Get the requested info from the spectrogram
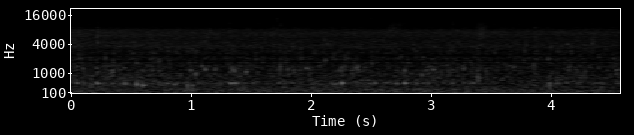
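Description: Shallow rocky woodland stream trickling gently, a faint, steady wash of running water.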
